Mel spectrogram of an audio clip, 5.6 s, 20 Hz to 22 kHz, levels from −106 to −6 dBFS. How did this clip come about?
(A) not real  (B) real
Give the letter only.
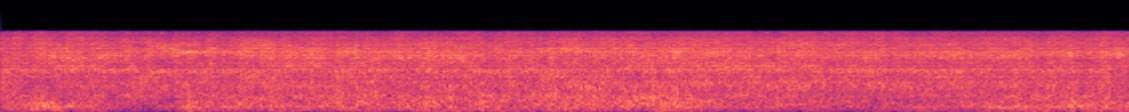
A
